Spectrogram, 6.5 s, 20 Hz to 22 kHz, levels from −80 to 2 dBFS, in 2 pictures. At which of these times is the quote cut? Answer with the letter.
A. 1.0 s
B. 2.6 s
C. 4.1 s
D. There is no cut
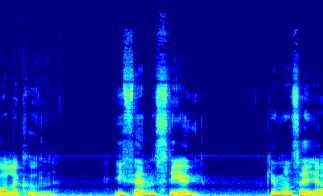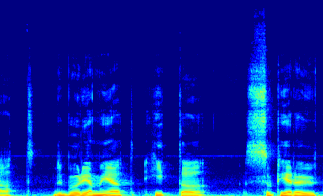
A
